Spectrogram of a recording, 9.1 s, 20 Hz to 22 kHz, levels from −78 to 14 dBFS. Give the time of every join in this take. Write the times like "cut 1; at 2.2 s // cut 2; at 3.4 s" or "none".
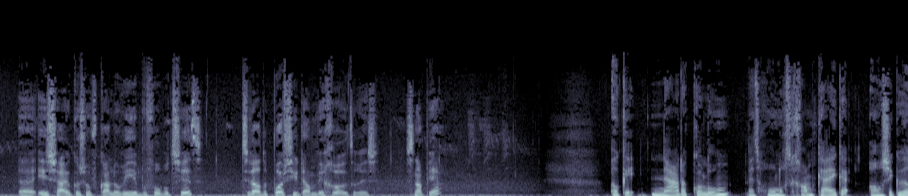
none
